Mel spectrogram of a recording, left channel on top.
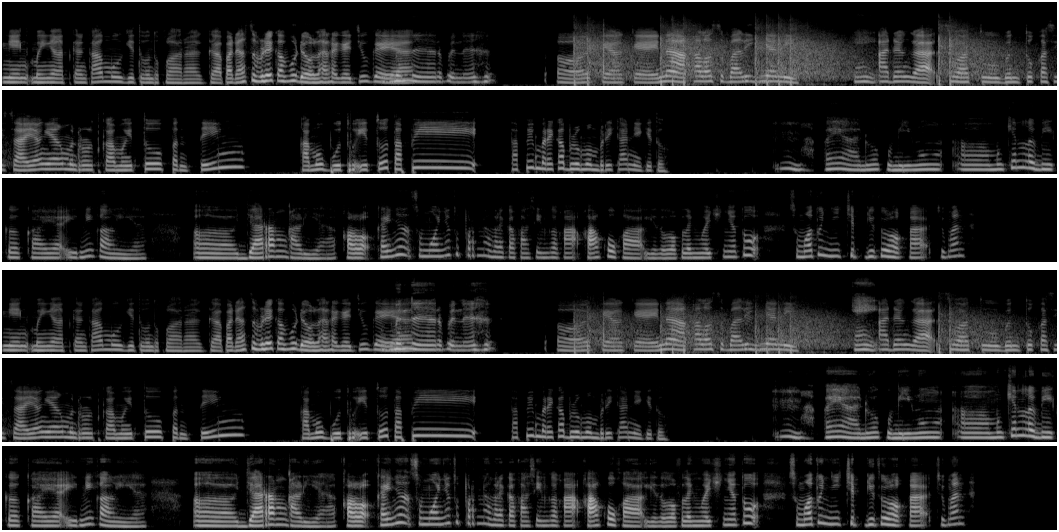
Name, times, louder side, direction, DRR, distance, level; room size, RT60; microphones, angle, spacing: voice 1, 0.0-4.1 5.5-8.3 8.8-13.0 13.5-15.3 15.6-17.2, left 2 dB, 30° left, 3.9 m, -31 dB
voice 2, 3.8-4.9 7.4-7.7 8.5-8.8 18.3-30.8, right 3 dB, 50° right, 1.0 m, -30 dB
Gunshot gunfire, 5.0-5.1 5.6-11.4 13.4-13.5 14.5-14.6 16.2-16.3 17.7-17.8 18.0-18.1, left 4 dB, 60° left, 2.4 m, -38 dB
open air
head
